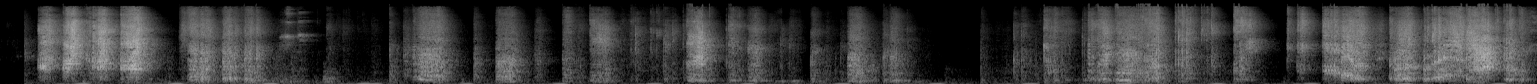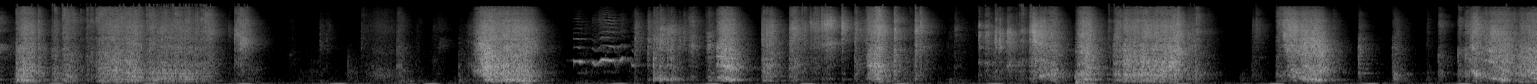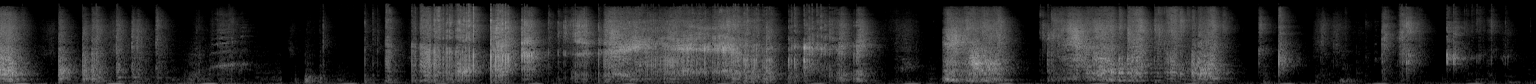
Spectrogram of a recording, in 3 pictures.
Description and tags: Scotch Tape
Zoom H2 recording of packaging a back pack into cellophane bags.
